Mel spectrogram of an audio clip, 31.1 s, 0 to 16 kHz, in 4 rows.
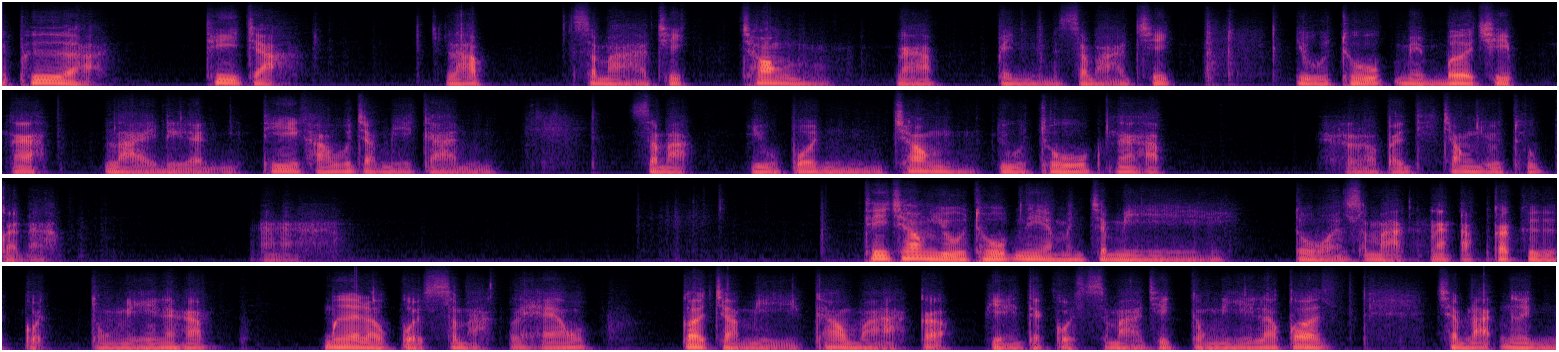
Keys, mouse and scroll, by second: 0.1 click, 8.6 click, 10.4 click, 13.9 click, 15.8 click, 24.8 click, 25.5 click.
